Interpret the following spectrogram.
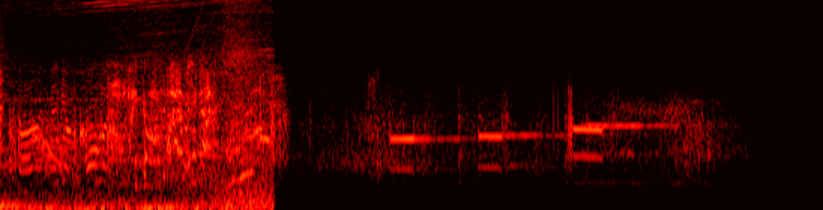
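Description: Distorted, garbled radio-like sound design full of warbling, swooping tones, loud until it cuts off abruptly a little under four seconds in. Then a thinner, tinny telephone-line sound holds a few steady tones that step up in pitch, fading out at the end.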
